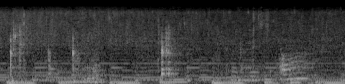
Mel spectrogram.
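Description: Bacon bits fry in an oily pan, a steady crackling sizzle with scraping stirs and occasional pops, close and loud, with no talking.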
